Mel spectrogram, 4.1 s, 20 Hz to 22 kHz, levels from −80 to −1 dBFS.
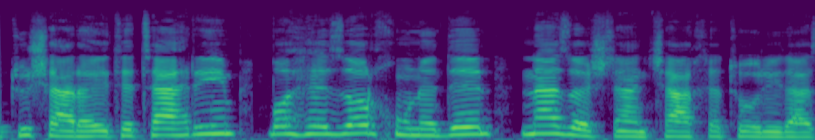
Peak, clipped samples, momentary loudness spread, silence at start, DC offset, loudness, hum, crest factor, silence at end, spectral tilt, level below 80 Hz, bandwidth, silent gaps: -6 dBFS; under 0.1%; 5 LU; 0 s; under 0.1%; -24 LUFS; none; 18 dB; 0 s; -5.5 dB/octave; -52 dBFS; 16 kHz; none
